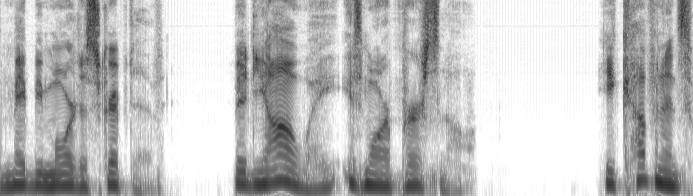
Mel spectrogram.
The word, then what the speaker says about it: Yahweh: This is simply one of many situations where Jesus and Yahweh are used interchangeably.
